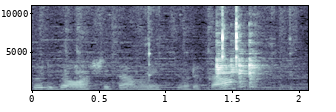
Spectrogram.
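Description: Iron tawa set down on a gas stove's cast-iron grate, a short metallic clatter about one and a half seconds in, heard over a voice.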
